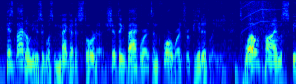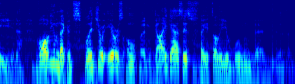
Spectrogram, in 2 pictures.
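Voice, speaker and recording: Guy narrating a creepy story, super animated up and down, sarcastic exasperated host type, bit of music behind. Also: fairly high pitch. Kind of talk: dramatic reading of a horror story with mocking asides.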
